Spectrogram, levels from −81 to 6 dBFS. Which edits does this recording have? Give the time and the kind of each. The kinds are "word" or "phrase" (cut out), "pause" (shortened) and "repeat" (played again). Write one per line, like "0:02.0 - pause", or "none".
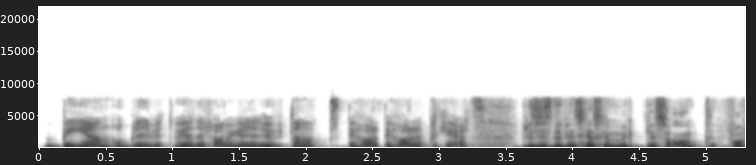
0:02.5 - repeat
